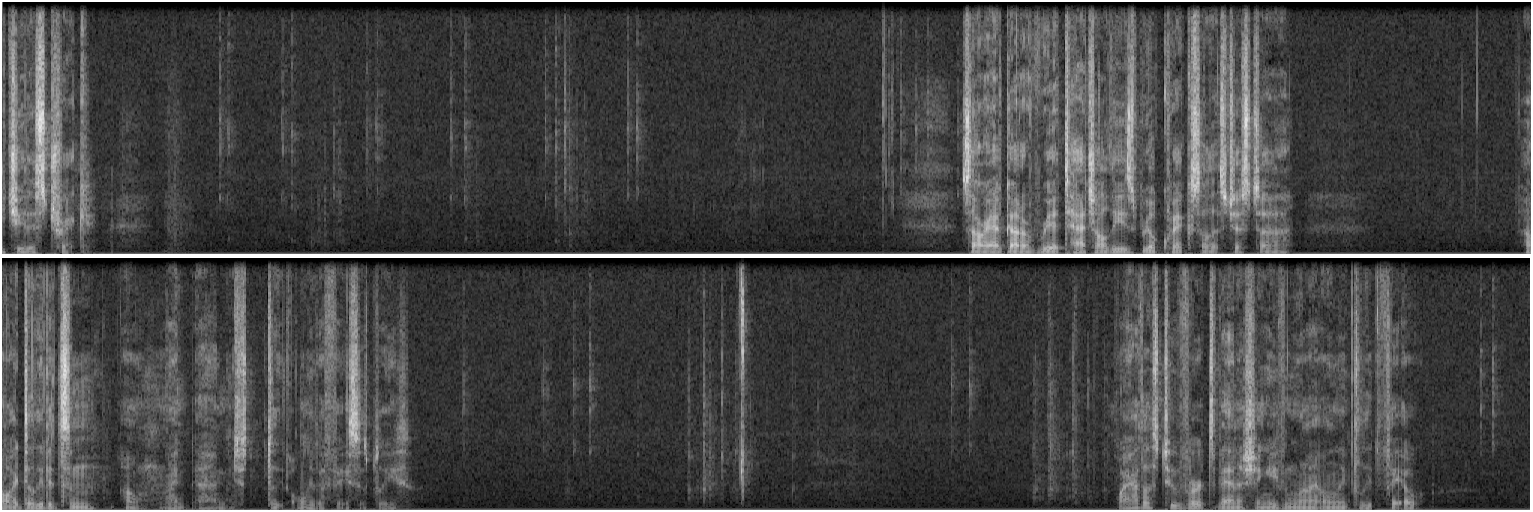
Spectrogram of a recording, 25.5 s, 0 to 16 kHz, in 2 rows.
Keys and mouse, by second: 2.7 x, 4.8 x, 6.3-8.1 middle drag, 9.9 x, 12.9 ctrl+z, 13.2 ctrl+z, 13.9 middle click, 14.9 x, 18.8 ctrl+z, 19.7 x, 21.6 ctrl+z, 21.9 x.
